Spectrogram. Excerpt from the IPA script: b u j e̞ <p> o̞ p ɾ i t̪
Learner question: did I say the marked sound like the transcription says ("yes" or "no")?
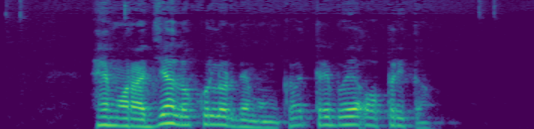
no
